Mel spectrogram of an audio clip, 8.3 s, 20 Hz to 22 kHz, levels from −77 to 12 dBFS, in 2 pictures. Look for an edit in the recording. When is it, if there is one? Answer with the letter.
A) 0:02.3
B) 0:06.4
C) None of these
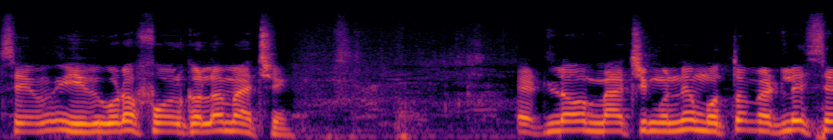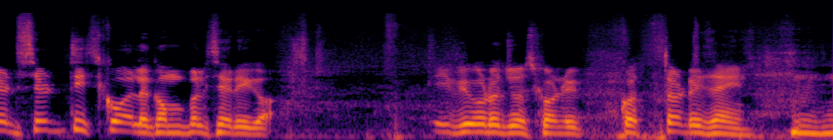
B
